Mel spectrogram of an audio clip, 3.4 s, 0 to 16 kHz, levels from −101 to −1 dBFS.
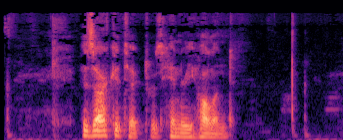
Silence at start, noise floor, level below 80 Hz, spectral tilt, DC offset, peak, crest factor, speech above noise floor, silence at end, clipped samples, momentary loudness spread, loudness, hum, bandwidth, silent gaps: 0.05 s; -55 dBFS; -48 dBFS; -5 dB/octave; under 0.1%; -2 dBFS; 22 dB; 34 dB; 1.1 s; under 0.1%; 25 LU; -22 LUFS; none; 11.5 kHz; none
